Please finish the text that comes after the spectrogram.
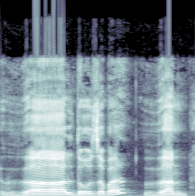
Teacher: اس میں سیٹی کی آواز نہیں آنی چاہیے. اوپر سامنے کے جو دو دانت ہیں ان پہ زبان رکھیں کنارے پہ تو اس کو ادا کریں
